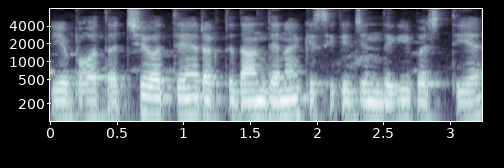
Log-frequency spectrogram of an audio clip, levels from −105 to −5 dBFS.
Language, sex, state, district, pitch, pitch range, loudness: Hindi, male, Bihar, Lakhisarai, 110 Hz, 110-115 Hz, -19 LUFS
